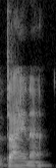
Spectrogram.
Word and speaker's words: Dinah: second he touched uh dinah that that's how they're pronouncing it right yeah well i'm gonna say dina fair enough um and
